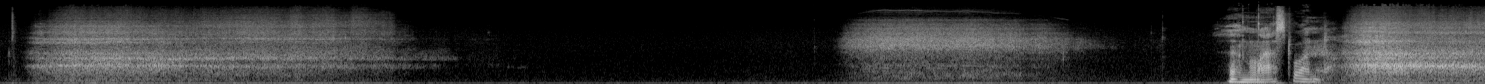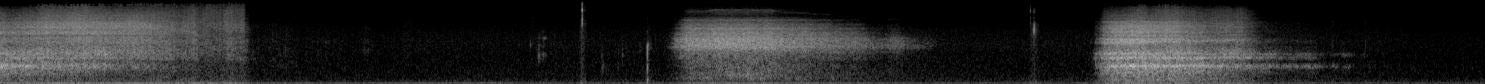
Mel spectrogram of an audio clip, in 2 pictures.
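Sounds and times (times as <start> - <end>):
deep breathing during breathwork exercise: 0.2 - 4.7, 8.4 - 11.2, 13.2 - 17.4, 21.6 - 24.2, 25.8 - 28.5
speech: 12.3 - 13.6.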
